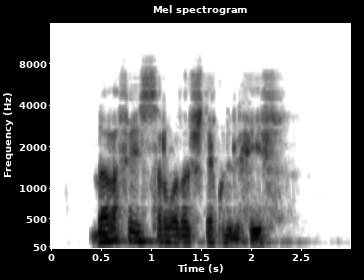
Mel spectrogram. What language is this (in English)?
Kabyle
